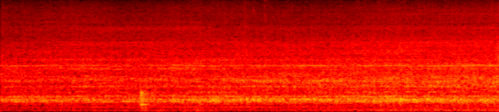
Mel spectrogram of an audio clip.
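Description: An electric mixer whips chocolate chip cookie dough to a light, fluffy texture, giving a steady, even motor whir that holds close and constant with no talk over it.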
